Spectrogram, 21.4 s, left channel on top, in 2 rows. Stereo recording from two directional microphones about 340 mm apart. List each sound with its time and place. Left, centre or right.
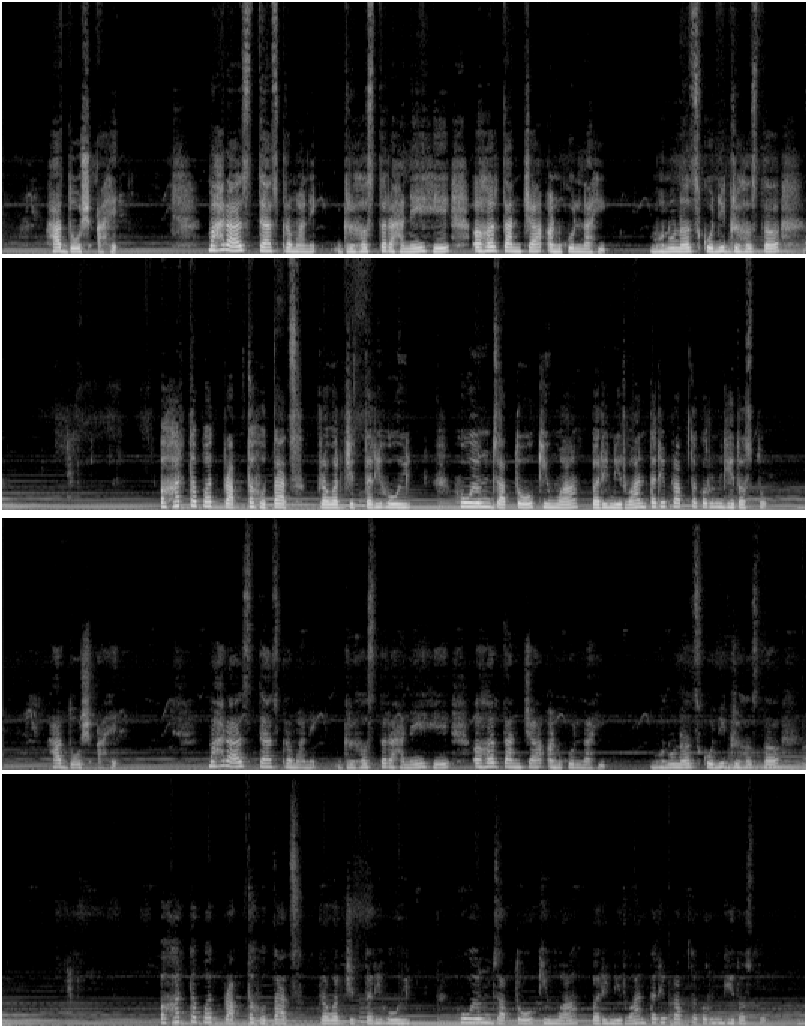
0.6 s a woman's voice: left
2.7 s a woman's voice: left
12.8 s a woman's voice: left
